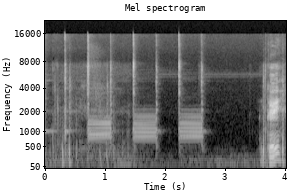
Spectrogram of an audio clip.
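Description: Ford Grand Marquis's dashboard warning chime sounding three short beeps about three-quarters of a second apart, among sharp clicks, set off on its own while a scan tool checks for trouble codes.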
